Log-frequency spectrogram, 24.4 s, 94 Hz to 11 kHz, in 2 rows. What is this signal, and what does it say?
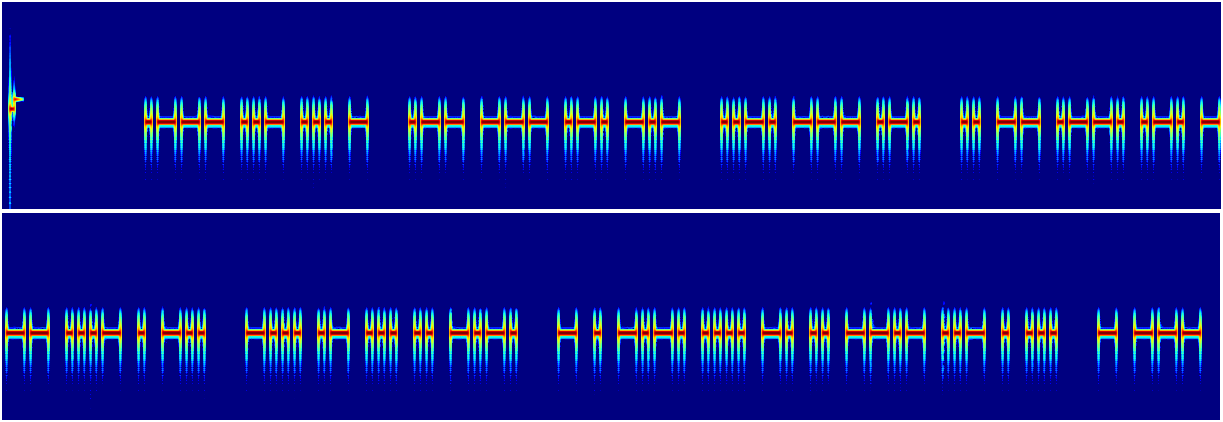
Morse code, heard as a keyed tone, about 20 wpm, 700 Hz. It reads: JUST WORK FOR IMPROVED BASIC TECHNIQUES TO
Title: Pangram Challenge v2 - 20wpm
